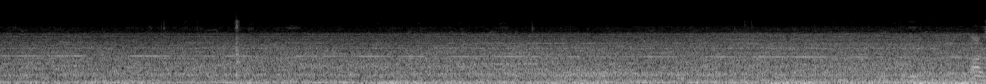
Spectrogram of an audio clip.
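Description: A military jet at RAF Lakenheath, home of the 48th Fighter Wing flying F-15s and F-35s, produces a loud, steady broadband engine roar that holds evenly throughout, with a brief faint click partway through.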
